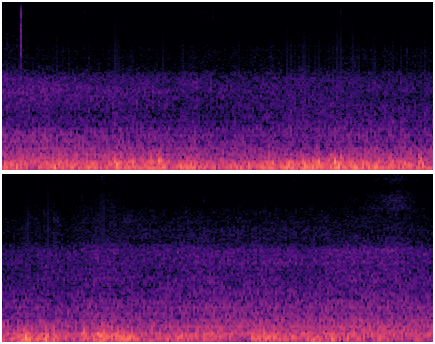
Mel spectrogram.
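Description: Wind buffeting the microphone in uneven gusts: a loud low rumble that rises and falls.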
